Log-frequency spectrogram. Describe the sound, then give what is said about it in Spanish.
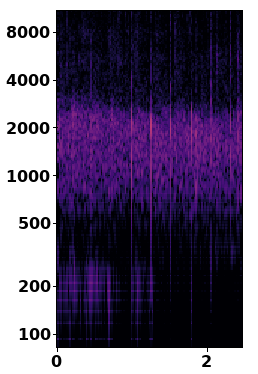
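Applause from a church audience welcoming a woman who will give a testimony: quiet, steady clapping with a few sharper claps standing out at a regular pace. “Vamos a recibirla con un gran aplauso en el nombre del Señor Jesucristo.”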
